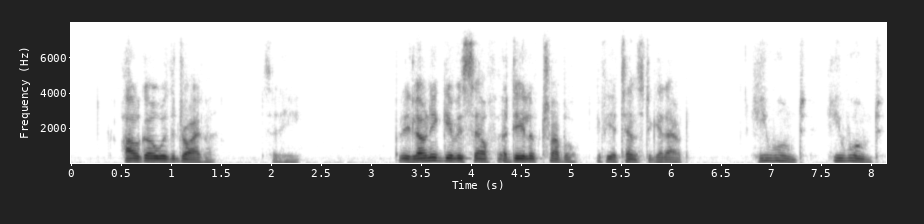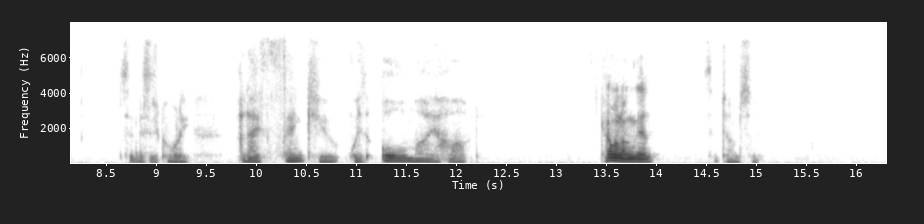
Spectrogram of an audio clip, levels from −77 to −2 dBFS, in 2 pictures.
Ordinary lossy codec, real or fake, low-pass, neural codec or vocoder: Opus, 16 kbps; real; 7.2 kHz; none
